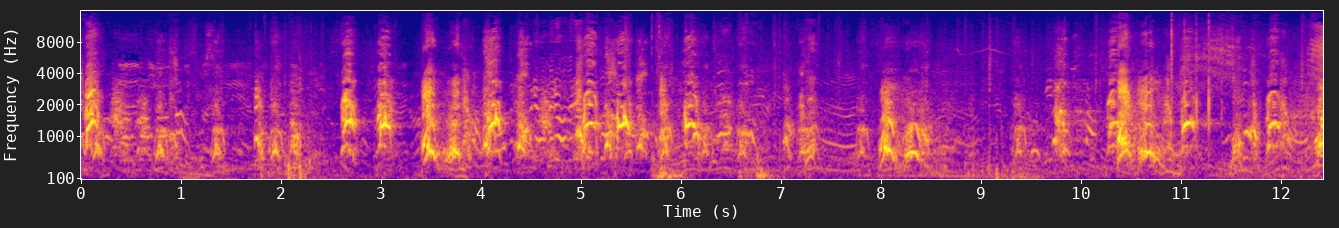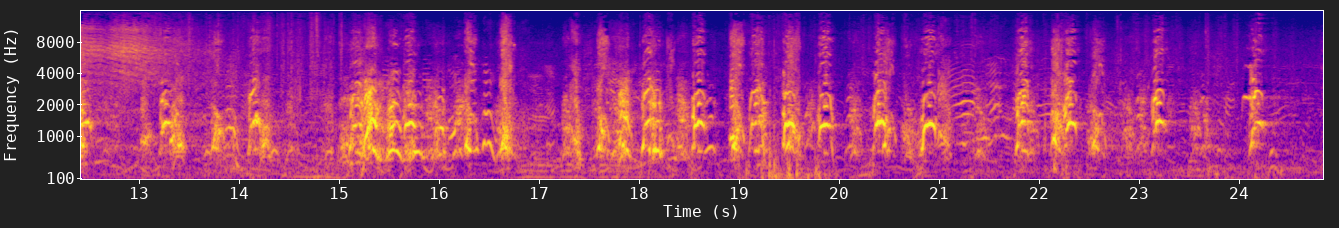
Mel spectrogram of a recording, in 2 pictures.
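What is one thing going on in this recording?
A woman calls out commands to a dog with animation, close by, outdoors.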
